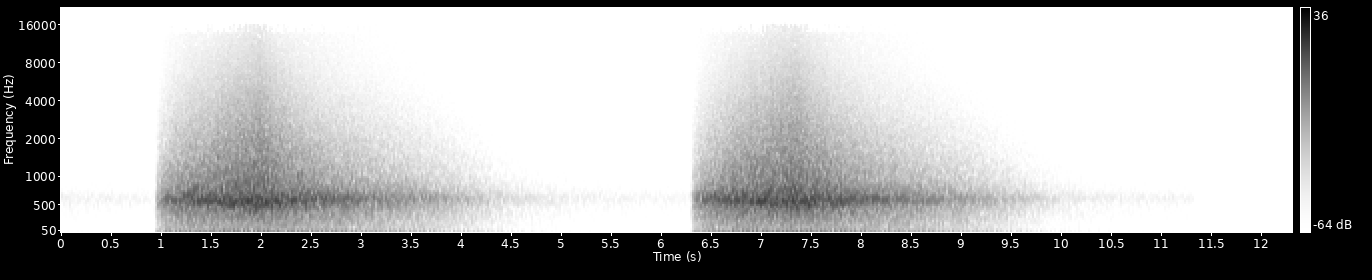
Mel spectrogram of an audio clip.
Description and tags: f Synth Wind Whoosh 5
Wind whooshes whoosh swoosh Gust
Gust, whooshes, swoosh, whoosh, Wind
